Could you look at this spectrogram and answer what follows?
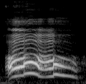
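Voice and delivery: mock startled oh. Imitates friends standing up dizzy.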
